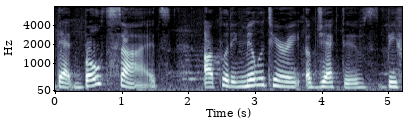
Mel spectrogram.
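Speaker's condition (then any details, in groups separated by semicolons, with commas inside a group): No condition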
